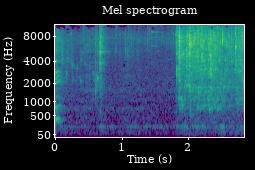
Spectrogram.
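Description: Two cups of water pour into a pan on the stove while vermicelli kesari is being made, a steady close splashing stream that starts after a quiet moment and continues to the end.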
